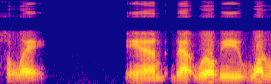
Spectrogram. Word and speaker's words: Sole: make a product called Soleil. It's spelled S-O-L-E, but pronounced S-O-L-A-Y, Soleil.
